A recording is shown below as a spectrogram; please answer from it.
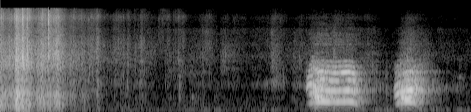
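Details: Hunting dogs flushing out a wild boar give two short, harmonic yelping barks about a second apart, after an opening burst of crunching and rustling.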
